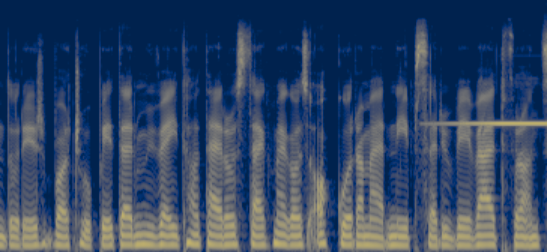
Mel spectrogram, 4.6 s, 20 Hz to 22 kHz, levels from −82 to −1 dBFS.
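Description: A piercing tone near 2.9 kHz rises out of this speech recording right after "meg az akkora már", starting at 3.49 s. It swells over about 0.7 s into a steady squeal that ends up roughly 5 dB louder than the voice and carries on to the end of the clip. This is loudspeaker feedback squeal. The microphone is hearing the loudspeaker it drives, and at about 2.9 kHz the round trip gains more than it loses, so that one frequency keeps reinforcing itself until the system's limits hold it.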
